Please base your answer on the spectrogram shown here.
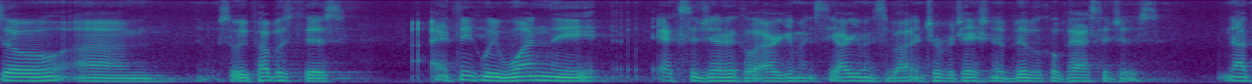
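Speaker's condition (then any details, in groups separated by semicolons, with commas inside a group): Parkinson's disease; about 6 years since onset, among 5% least affected per Barrow Neurological Clinic, Phoenix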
